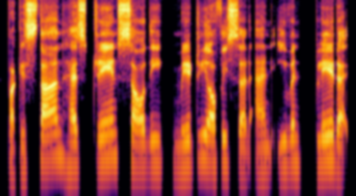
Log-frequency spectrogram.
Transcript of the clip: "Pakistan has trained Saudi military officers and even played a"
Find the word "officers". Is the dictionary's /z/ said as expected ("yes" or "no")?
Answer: no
